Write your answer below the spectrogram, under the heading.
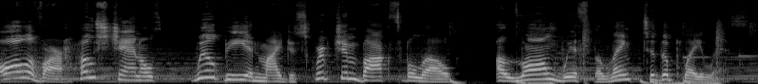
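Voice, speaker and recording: Music plays behind a very slow speaker with an American accent. The pitch swings very widely while the loudness stays very even. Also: woman. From Brooklyn, New York. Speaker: retired nurse. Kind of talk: casual talk to camera.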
